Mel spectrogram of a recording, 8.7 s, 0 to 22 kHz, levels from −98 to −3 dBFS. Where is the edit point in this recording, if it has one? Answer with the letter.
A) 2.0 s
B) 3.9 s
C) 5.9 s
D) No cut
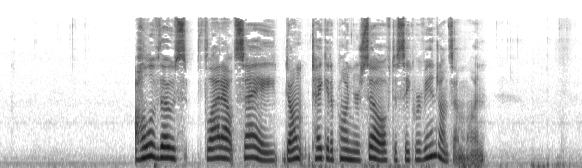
D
